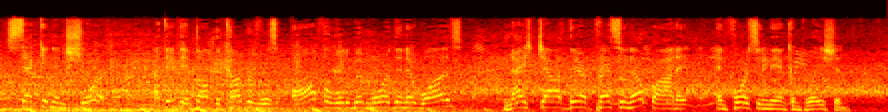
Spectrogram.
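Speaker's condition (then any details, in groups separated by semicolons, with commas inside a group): No condition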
